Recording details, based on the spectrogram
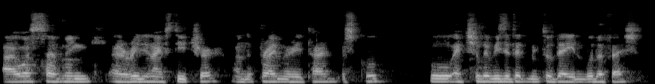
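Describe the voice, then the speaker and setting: Turkish-accented man speaking in a flat, even tone. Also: mid-range voice, moderate pace, poor audio. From Turkey. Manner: explains plainly in non-native English. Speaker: guest, company CEO. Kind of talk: casual interview conversation.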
